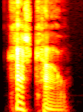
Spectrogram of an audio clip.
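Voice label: "cash cow", British English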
